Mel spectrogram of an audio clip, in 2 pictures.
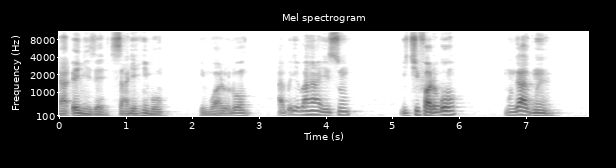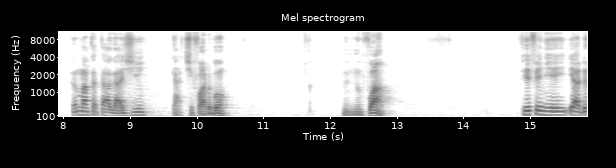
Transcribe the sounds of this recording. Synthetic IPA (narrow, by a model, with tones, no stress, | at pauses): a˨ʔe˦ɲĩ˨ze˨sã̰˨d͡ʒe˧ɦĩ˦ɓo˨ | jḭ˨ɓwa˨lo̰˨lo˦ | a˨ɡ͡be˦ɲd͡ʒe˧ɓa˦ɦã˦ji˧su˦ | ji˨t͡ʃi˦fʷa˧do˧ɓo˦ | mĩ˧ɡa˦ŋ͡mi˨ | e˦mã˦ka˦ta˧˨ɡa˨ʒi˦ | ɡ̥a˨t͡ʃi˧fʷa˨do˨ɓo˦ | mĩ˨nũ˨fʷa˦˨ | fʲe˦fʲe˦d͡ʒe˧ja˨do˦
